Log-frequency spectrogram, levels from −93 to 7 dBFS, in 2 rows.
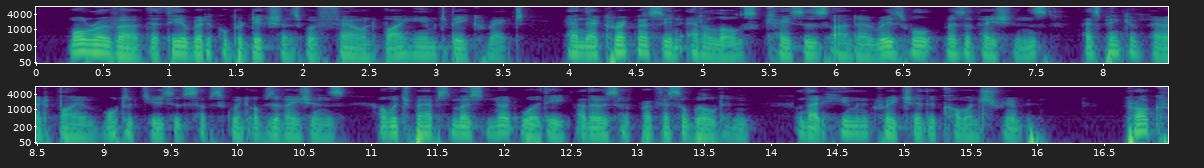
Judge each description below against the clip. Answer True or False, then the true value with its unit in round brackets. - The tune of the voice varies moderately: True (3.6 semitones)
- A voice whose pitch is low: True (100 Hz)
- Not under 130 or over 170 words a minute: True (165 wpm)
